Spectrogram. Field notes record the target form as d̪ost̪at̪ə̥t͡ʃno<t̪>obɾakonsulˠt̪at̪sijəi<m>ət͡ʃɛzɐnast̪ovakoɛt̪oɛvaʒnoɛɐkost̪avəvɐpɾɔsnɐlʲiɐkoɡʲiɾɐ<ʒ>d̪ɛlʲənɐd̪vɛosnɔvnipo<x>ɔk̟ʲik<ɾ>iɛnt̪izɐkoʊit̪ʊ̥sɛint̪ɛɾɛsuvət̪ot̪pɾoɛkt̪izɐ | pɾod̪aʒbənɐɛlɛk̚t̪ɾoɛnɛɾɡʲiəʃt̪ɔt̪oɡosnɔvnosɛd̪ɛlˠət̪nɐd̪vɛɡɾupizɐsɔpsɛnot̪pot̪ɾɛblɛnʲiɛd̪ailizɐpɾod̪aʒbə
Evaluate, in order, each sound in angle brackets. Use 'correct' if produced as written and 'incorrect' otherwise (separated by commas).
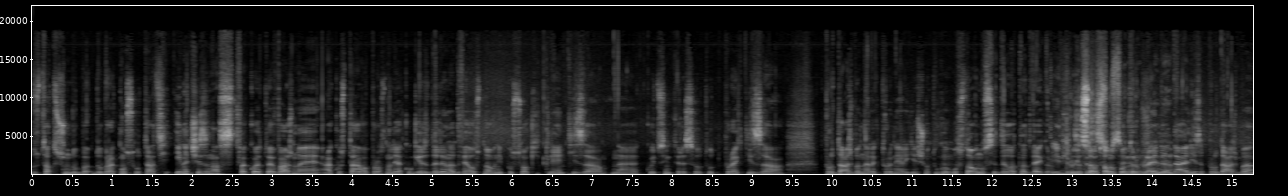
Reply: incorrect, incorrect, incorrect, incorrect, incorrect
